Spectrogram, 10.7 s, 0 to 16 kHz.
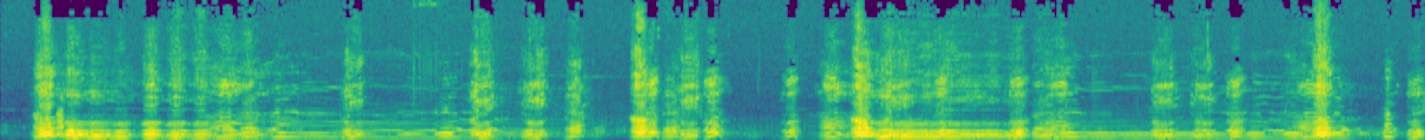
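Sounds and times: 
dog barking: 0:00.2 - 0:02.0, 0:03.5 - 0:08.0, 0:08.7 - 0:10.6
dog howling: 0:00.4 - 0:10.6.

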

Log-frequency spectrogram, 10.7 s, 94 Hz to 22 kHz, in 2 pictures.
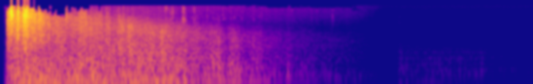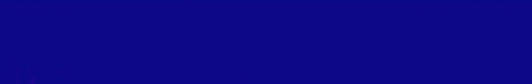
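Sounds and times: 
bunker explosion: 0:00.0 - 0:06.2.

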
